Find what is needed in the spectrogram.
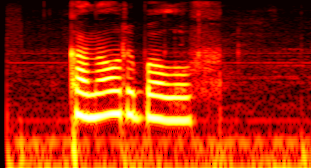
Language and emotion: Russian, neutral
